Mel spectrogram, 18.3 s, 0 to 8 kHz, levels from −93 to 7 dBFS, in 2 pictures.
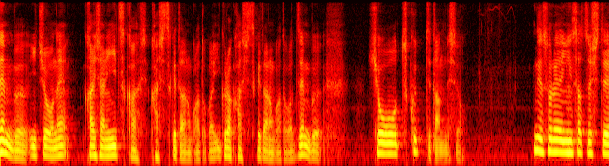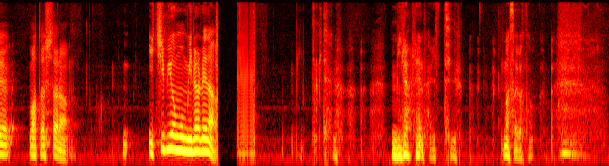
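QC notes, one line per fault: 12.37–12.96 s, cable pulled and plugged in: a live cable comes out of its socket and goes back in. The break gives a sharp pop, then the signal falls to near silence for about 0.54 s. As the plug is reinserted, only its tip makes contact at first, so for about 0.24 s a raw 50 Hz mains buzz leaks through. A second pop follows when the connection seats fully and the sound, still topping out at 8 kHz from the call microphone processing, returns.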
